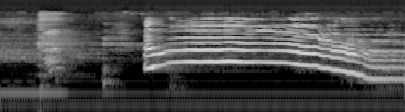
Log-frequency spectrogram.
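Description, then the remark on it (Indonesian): A dog sound effect: a dog gives a brief bark, then launches into one long, loud howl that holds steady before sliding down in pitch and trailing off. No one speaks. “Eh, nyalain suara ini ya, anjing menggonggong gitu ya.”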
